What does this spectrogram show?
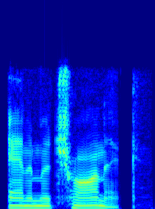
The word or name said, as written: animatronic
